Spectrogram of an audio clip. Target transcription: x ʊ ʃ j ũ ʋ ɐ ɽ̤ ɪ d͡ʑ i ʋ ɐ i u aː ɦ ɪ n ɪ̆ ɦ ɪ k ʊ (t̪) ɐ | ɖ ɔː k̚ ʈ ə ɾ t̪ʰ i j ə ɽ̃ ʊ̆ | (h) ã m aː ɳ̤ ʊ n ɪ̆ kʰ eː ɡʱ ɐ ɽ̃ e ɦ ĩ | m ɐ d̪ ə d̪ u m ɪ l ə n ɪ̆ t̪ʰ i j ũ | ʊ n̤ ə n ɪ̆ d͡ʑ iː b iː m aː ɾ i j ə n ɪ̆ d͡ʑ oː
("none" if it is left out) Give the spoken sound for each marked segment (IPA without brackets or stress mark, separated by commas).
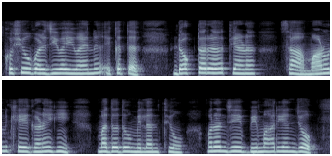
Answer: t̪, s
